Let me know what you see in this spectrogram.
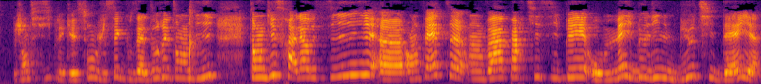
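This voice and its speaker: A woman speaks at a moderate pace in a high voice with an animated tone. Her pitch varies in an ordinary way. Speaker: beauty vlogger. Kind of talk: casual vlog.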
